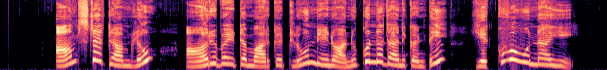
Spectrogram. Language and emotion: Telugu, surprised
